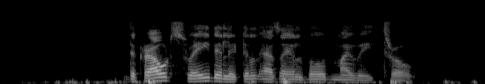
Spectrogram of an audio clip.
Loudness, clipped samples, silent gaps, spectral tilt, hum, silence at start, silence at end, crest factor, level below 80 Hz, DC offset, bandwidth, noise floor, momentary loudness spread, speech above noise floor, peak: -33 LUFS; under 0.1%; none; -5.5 dB/octave; none; 0.55 s; 0.1 s; 22 dB; -54 dBFS; under 0.1%; 8.8 kHz; -70 dBFS; 23 LU; 38 dB; -12 dBFS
